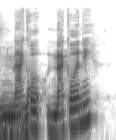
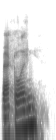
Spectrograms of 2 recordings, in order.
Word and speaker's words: McElhenney: McElhenney. I don't know how to pronounce that very well. – I think it's McElhenney. – McElhenney. – That looks about right.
